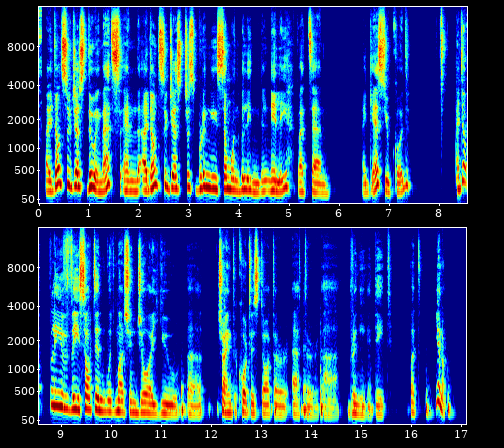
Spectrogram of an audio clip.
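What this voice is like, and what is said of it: Wrong character accent. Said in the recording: “this is not the right accent. I've been talking like this the whole time.”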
